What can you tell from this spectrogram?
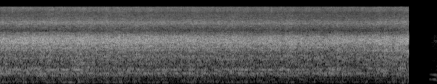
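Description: Steady hiss of wet half-boiled rice steaming and sizzling in a hot aluminium kadhai as its excess water boils off. The hiss cuts off abruptly near the end.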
